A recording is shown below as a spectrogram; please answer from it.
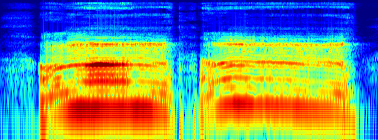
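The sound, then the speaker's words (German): Two long, loud growls of a black bear follow each other with a brief pause between, each a deep, drawn-out moaning roar with no talking. “Er wollte mit seinen Scheltworten fortfahren, als sich ein lautes Brummen hören ließ und ein schwarzer Bär aus dem Walde herbeitrabte.”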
